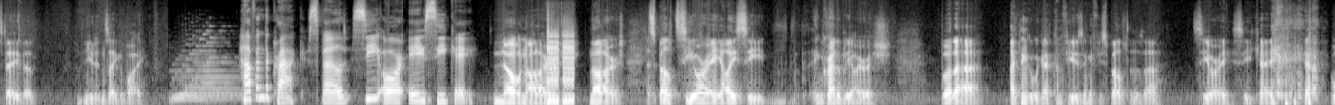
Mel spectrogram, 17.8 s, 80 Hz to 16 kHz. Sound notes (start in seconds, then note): 2.3 chiming music; 7.3 buzzer buzzes; 17.0 laughs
